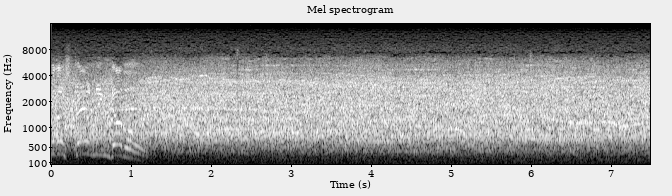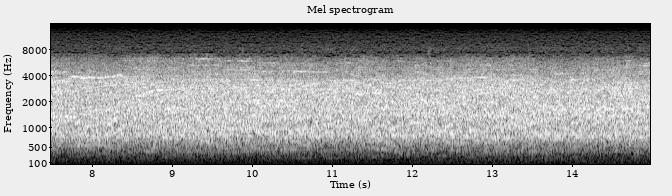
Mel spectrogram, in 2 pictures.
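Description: A large crowd cheers loudly and steadily in an open stadium.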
